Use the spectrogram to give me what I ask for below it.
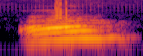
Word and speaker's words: ओम: उच्चारण ओम का अ उ म तीन अक्षरों से तीन अक्षरों से जुड़ने से स्वर बनता है ओम तो वो तो तुम्हारी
